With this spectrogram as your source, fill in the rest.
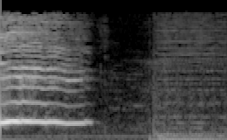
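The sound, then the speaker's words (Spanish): A person imitates a crying wail: one loud, drawn-out sobbing note lasting about a second, then a short silence and some faint low rumbling. “una, pero un pinche llanto así, güey.”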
